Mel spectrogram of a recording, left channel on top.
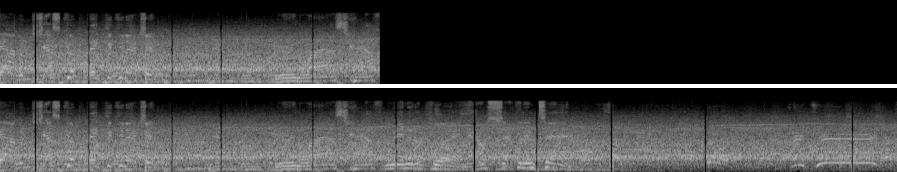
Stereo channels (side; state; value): left; drops out; at 3.8 s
